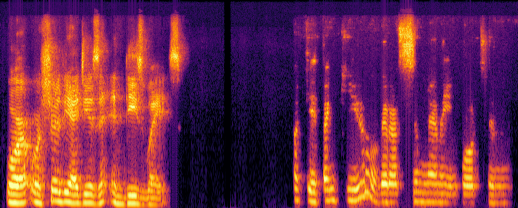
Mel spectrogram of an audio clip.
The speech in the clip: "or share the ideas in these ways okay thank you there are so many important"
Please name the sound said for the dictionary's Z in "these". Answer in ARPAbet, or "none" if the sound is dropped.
Z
